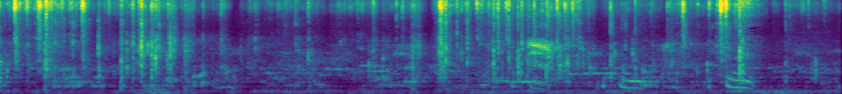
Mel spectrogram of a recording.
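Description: Domestic pigeons cooing in a wire cage, several low calls mostly in the second half, over scattered sharp clicks and rustling.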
